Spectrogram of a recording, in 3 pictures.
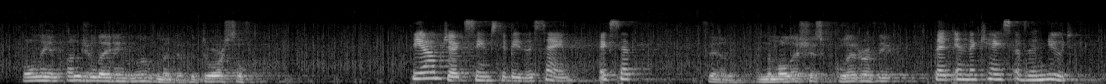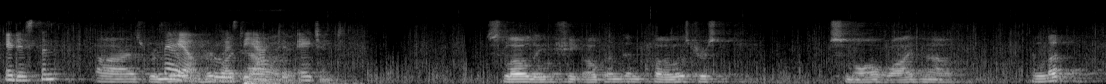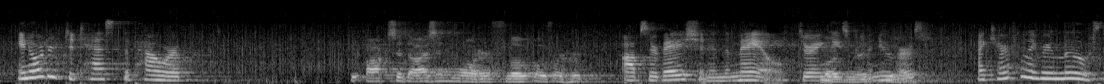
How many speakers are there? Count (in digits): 2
